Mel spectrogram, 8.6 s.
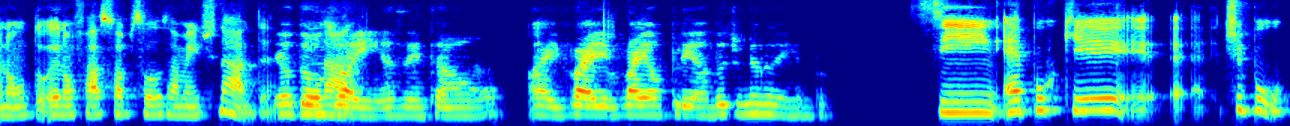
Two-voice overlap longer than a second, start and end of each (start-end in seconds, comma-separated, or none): none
